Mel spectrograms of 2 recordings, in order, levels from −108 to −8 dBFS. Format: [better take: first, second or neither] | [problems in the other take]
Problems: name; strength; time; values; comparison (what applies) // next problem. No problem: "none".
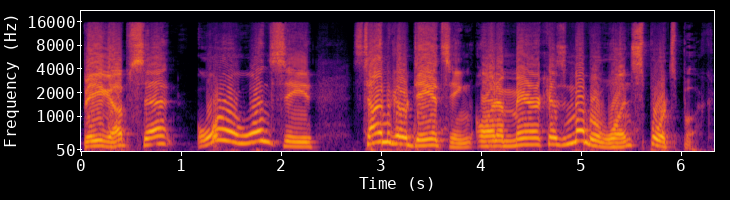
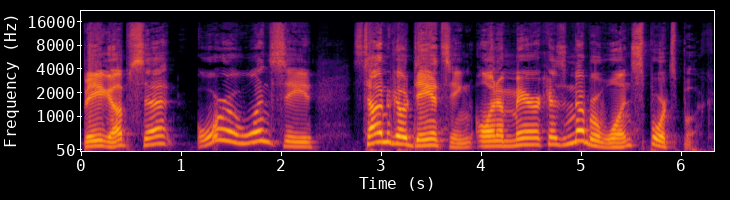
second | distortion; heavy; 17% of the sound clipped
